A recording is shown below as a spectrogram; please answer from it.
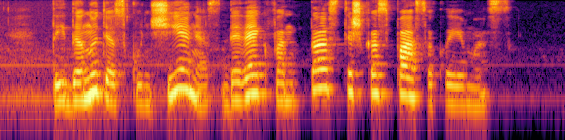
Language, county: Lithuanian, Kaunas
